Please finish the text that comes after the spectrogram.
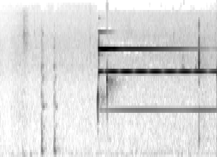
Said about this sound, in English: So the first thing that you should come to on the very, very left button. is an unlabeled button. If you double tap that, it plays the sound of the bell that you currently have selected.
